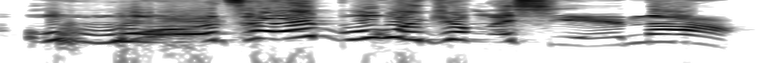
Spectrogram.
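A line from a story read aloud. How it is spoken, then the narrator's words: Roaring. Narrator (Chinese): 狮子大吼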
